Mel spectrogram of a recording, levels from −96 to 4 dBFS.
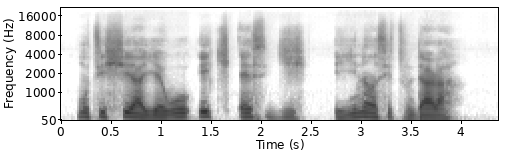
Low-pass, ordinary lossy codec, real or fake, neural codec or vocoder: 19.8 kHz; none; fake; autoencoder, 48 kHz, 128 numbers a frame, DAC-VAE, trained on Japanese speech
